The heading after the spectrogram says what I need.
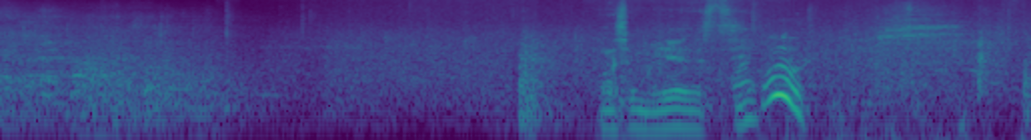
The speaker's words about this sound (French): On est sous la pluie, mais euh, protégé.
